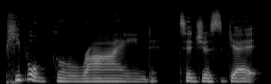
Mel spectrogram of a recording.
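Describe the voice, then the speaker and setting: A woman's voice: extremely low pitch, drawn-out words. A woman in her thirties, a comedian guest on a podcast, talking casually and animatedly and swearing freely. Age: 30s.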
